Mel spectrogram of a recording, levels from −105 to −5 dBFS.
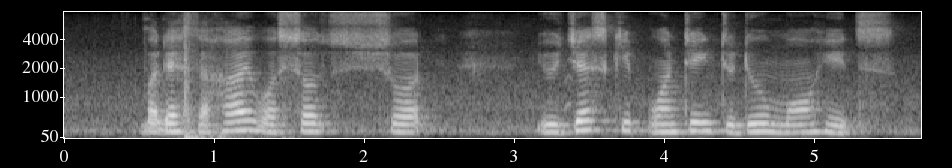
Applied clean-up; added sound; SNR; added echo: none; Slam / Wood; 14 dB; none.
